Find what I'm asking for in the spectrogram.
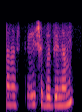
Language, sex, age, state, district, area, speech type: Sanskrit, female, 18-30, Kerala, Thrissur, rural, conversation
